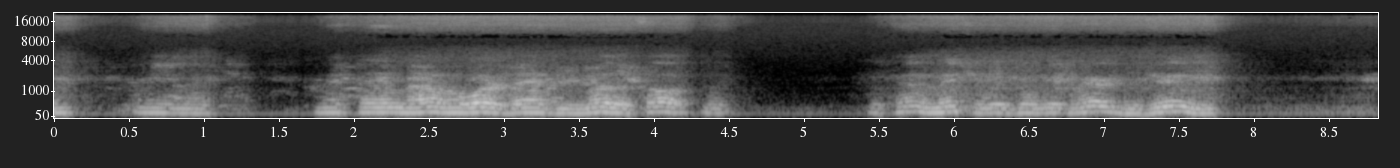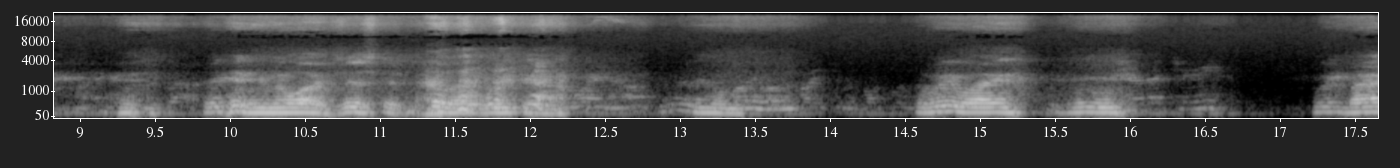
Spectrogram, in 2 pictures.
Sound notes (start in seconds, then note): 9.9 laughing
